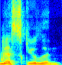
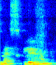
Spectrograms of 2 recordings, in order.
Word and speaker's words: mesclun: name of the word mesculin for salad greens? The word is mesclun, not mesculin. It comes from the Provençal dialect word mesclum, which means to mix thoroughly.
